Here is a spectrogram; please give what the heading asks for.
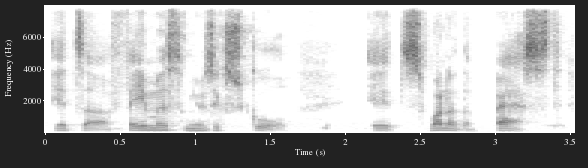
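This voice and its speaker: A man's voice: mid-range voice, unhurried. Inquisitive man hosting a chat. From Malaysia. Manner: conversational and inquisitive, follows up with questions. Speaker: podcast host. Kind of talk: casual interview conversation.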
